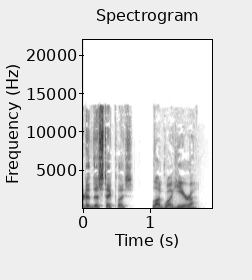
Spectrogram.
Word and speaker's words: Guajira: to talk, of the Colombian Department of La Guajira. Reports suggest that the six students fainted without warning and the parents of the children did not know the cause. Local media... Where did this take place? La Guajira.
